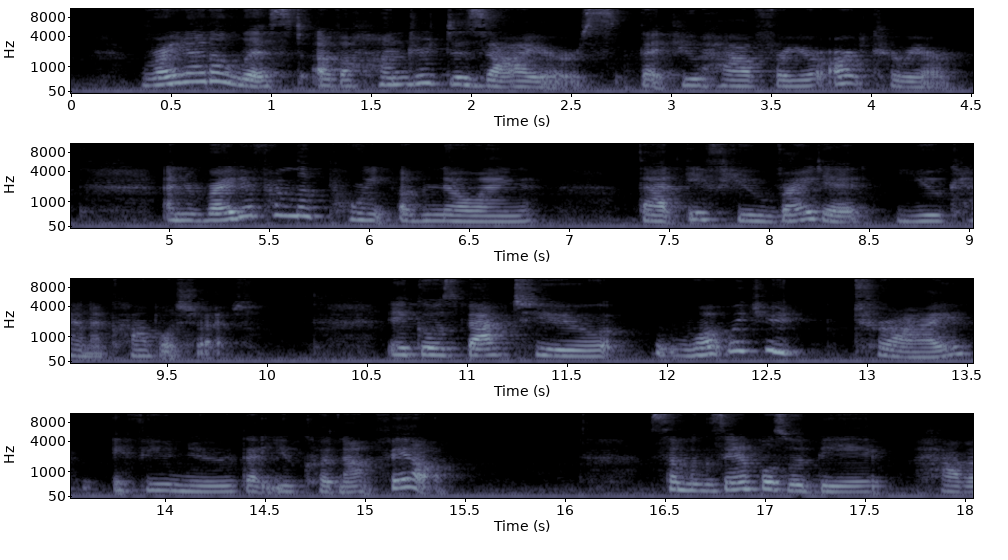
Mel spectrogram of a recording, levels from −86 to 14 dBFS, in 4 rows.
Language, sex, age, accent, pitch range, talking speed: English, female, 30-49, American, 175-235 Hz, 175 wpm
